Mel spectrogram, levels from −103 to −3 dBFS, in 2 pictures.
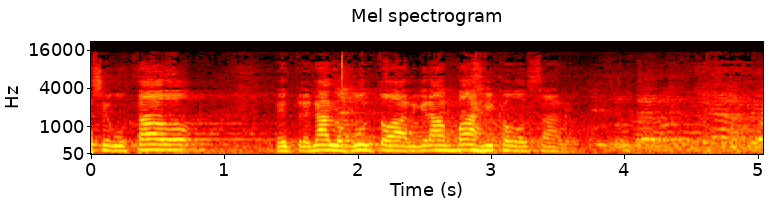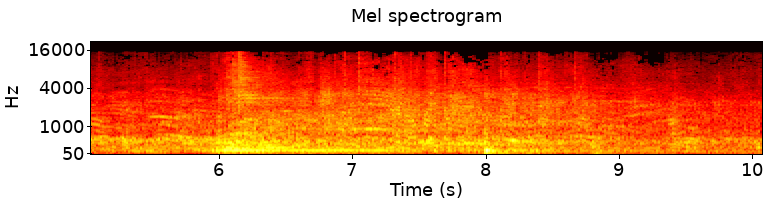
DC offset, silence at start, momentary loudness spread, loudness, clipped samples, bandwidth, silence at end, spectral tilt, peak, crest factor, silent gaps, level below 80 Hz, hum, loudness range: under 0.1%; 0 s; 16 LU; -28 LUFS; under 0.1%; 15.5 kHz; 0 s; -6 dB/octave; -4 dBFS; 24 dB; none; -56 dBFS; none; 7 LU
